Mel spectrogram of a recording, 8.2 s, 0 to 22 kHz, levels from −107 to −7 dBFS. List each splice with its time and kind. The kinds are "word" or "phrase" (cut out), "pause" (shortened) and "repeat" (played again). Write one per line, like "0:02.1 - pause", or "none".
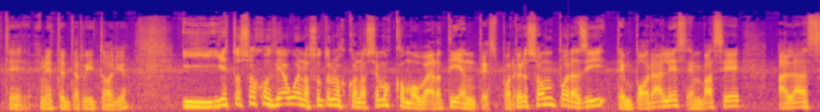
0:05.1 - word
0:06.1 - word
